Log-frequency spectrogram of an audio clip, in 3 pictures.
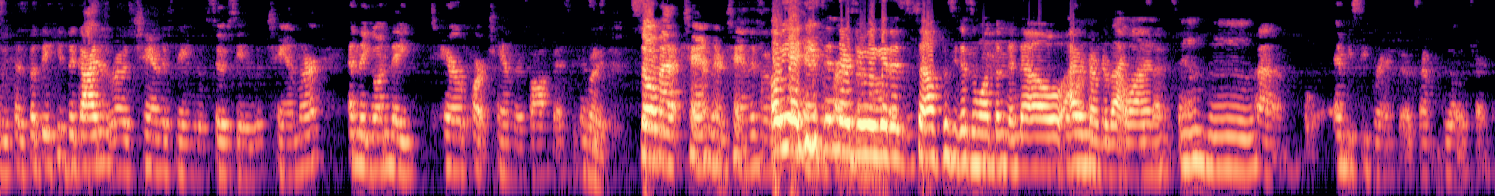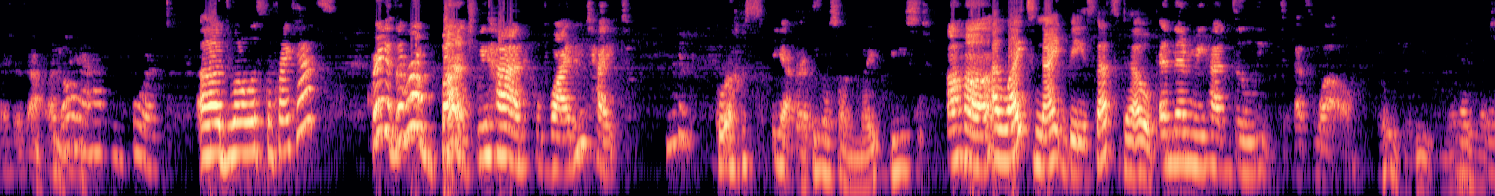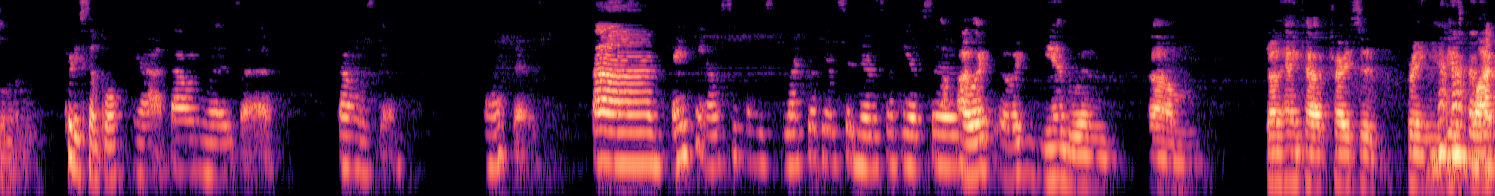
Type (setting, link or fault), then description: fault, poor microphone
